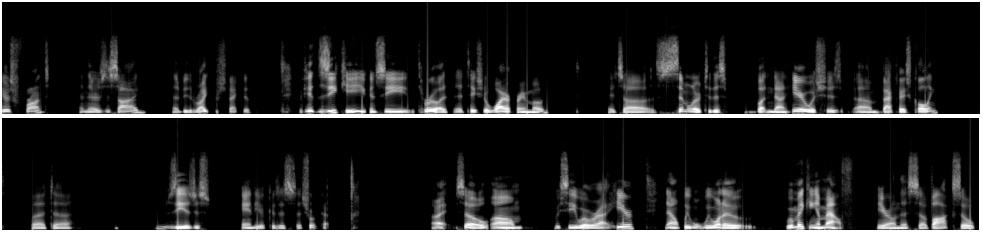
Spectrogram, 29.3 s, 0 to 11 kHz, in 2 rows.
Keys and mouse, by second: 1.2 KP_1, 2.3 KP_3, 6.4 z, 10.4 z, 13.3-15.2 drag, 16.2-18.3 drag, 19.0 z, 19.6 z, 23.6 z.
